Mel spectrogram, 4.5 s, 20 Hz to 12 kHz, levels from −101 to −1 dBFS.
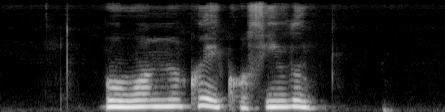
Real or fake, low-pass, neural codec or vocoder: fake; 10.8 kHz; codec, 44.1 kHz, 2.6 kbps, SNAC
